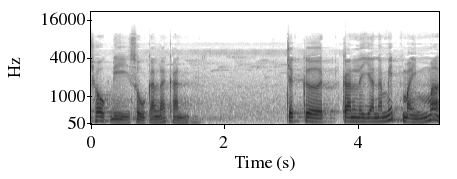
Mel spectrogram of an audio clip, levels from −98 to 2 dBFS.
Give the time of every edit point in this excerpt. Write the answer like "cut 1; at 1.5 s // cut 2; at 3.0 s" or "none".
cut 1; at 3.7 s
